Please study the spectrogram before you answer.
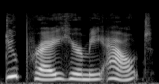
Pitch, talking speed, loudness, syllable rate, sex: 255 Hz, 190 wpm, -15 LUFS, 3.4 syllables/s, female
